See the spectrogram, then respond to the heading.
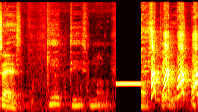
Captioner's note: beep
